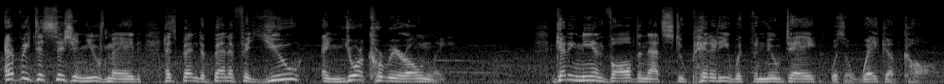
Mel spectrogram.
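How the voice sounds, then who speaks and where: A male actor plays a bitter, overlooked wrestling teammate. His mid-range voice moves with lively swings and a pointed, accusing edge, as in a game drama, over faint noise. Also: medium pitch, normal speed, close to an everyday voice. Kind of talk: video game cutscene acting.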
